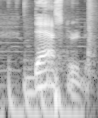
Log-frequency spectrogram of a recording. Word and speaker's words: dastard: I like it because it rhymes with bastard.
